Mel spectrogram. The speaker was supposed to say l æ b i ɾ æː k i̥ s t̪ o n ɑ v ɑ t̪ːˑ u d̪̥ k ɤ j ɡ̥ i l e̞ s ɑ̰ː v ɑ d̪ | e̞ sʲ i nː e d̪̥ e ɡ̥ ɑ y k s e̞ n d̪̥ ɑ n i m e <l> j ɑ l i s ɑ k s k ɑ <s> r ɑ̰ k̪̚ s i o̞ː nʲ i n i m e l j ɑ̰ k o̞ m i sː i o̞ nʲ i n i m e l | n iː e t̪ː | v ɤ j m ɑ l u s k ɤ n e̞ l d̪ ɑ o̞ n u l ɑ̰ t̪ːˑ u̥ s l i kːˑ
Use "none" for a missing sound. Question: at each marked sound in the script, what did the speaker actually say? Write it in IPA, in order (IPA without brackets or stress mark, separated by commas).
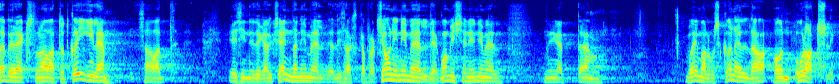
l, f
